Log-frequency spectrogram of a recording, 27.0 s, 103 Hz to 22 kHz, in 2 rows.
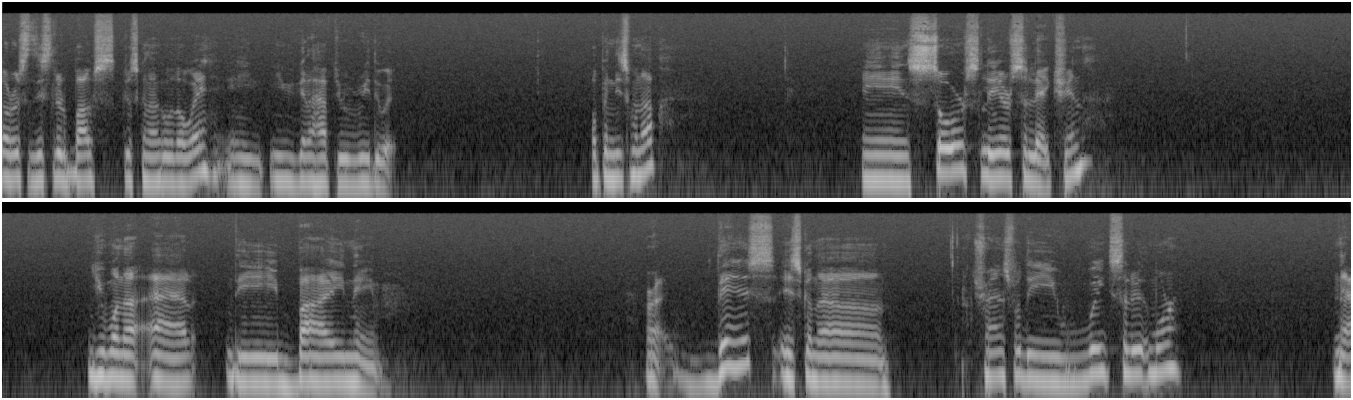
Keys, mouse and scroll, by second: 5.2 click, 11.8 click.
